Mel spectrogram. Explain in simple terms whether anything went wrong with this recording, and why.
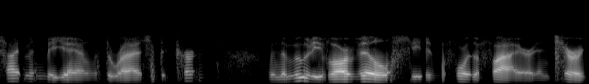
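LPC-10 vocoder damage runs through the whole clip, start to finish. Rather than keeping the real sound, it rebuilds the speech from a plain buzz or hiss shaped by a rough model of the mouth and throat. The result is a heavily robotic, mechanical voice, with nothing above 3.8 kHz.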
